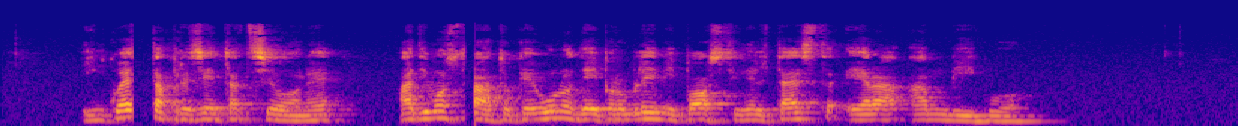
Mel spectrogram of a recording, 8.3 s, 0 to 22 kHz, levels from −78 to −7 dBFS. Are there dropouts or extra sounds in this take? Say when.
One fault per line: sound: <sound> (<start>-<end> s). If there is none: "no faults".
sound: dropout (0.9-1.0 s)
sound: dropout (3.1-3.2 s)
